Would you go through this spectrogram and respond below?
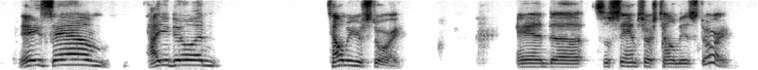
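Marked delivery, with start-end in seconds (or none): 0.2-4.1 bright, pitched-up, fake cheerful put-on voice. Retelling greeting a visitor downstairs: imitating own put-on happy greeting. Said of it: "you put on your happy face".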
